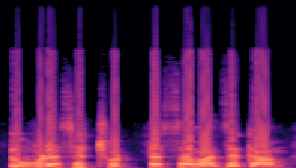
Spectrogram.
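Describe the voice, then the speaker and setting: A woman's voice: high-pitched, measured pace, clean tone, voice pushed up. A woman voicing an anxious young man who keeps asking after a missing friend, in a muffled lo-fi recording. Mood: concerned. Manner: anxious questioning. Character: young man, worried about a woman who has not come out.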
